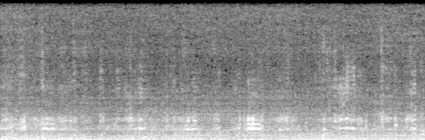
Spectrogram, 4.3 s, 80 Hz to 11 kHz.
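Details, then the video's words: Black Brant (dark-bellied brent goose) at Moddergat, Netherlands, on 15 March 2016, giving low, rolling, guttural calls, several overlapping in a steady murmur, over heavy wind rumble. "Zwarte rotgans"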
